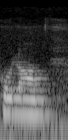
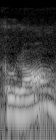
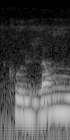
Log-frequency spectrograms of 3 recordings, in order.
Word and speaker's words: Coulomb: micro Coulomb or eco coulombs or nano kuno and interestingly it's pronounced Coulomb with a silent B its Coulomb and not cool um or something like that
